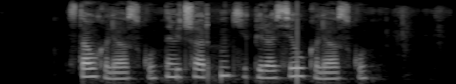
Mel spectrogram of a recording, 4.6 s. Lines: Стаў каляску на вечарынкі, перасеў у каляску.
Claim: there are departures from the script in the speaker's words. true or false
false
